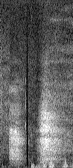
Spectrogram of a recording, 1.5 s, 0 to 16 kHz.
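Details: Laboured breathing at high altitude, recorded around Everest base camp (about 17,500 feet), Nepal, during a climbing trip through the Khumbu Icefall.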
